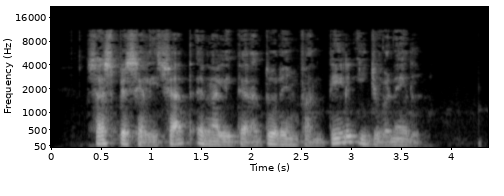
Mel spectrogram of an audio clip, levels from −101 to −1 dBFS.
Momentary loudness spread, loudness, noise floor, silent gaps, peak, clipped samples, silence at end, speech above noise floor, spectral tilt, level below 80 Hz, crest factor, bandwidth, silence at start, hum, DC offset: 11 LU; -35 LUFS; -78 dBFS; none; -16 dBFS; under 0.1%; 0.65 s; 43 dB; -4.5 dB/octave; -56 dBFS; 20 dB; 11.5 kHz; 0.4 s; none; under 0.1%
